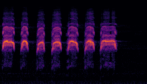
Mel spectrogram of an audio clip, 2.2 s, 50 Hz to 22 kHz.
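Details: Osprey on the Charlo nest, fledging day, August 10, 2018, 6am: seven loud, harsh chirps in quick succession with the last one drawn out, then silence apart from a faint hum.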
